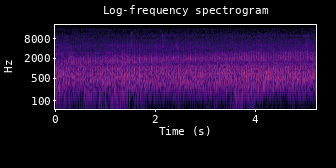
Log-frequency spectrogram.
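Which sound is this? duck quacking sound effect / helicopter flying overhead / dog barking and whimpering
helicopter flying overhead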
